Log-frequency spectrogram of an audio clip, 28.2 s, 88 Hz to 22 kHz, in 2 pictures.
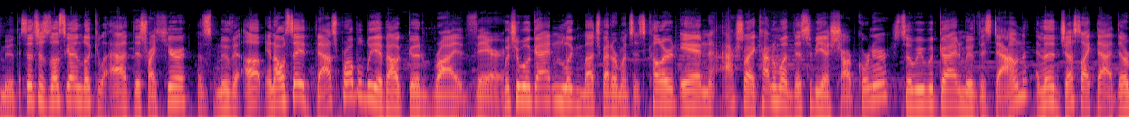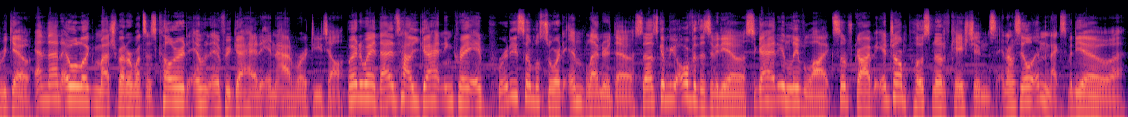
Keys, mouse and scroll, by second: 0.2-2.4 shift+middle drag, 2.4-5.0 drag, 6.3 click, 6.3-6.9 scroll down 2, 6.9-8.5 middle drag, 8.5 scroll down 1, 8.7 scroll up 2, 9.0-9.3 middle drag, 9.3 scroll down 1, 9.5-11.4 scroll up 2, 11.4-12.6 drag, 12.7 scroll down 4, 12.9-14.3 shift+middle drag, 14.3-15.6 scroll up 2, 15.6-17.1 middle drag, 17.1-18.0 scroll down 3, 18.0-20.9 middle drag, 21.6-22.0 scroll up 1, 22.0-26.9 shift+middle drag, 26.9-28.2 scroll up 2.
